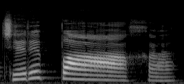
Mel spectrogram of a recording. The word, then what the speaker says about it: черепаха: цьому слові чотири а на який звук падає наголос на а черепаха дітки знайдіть пару вам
